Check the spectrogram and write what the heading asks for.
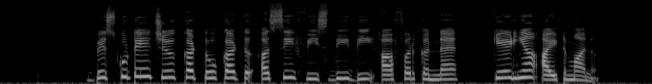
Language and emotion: Dogri, neutral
